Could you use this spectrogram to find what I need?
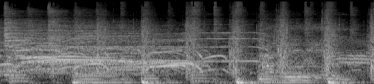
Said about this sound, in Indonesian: Biar agak rame tepuk tangan ya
